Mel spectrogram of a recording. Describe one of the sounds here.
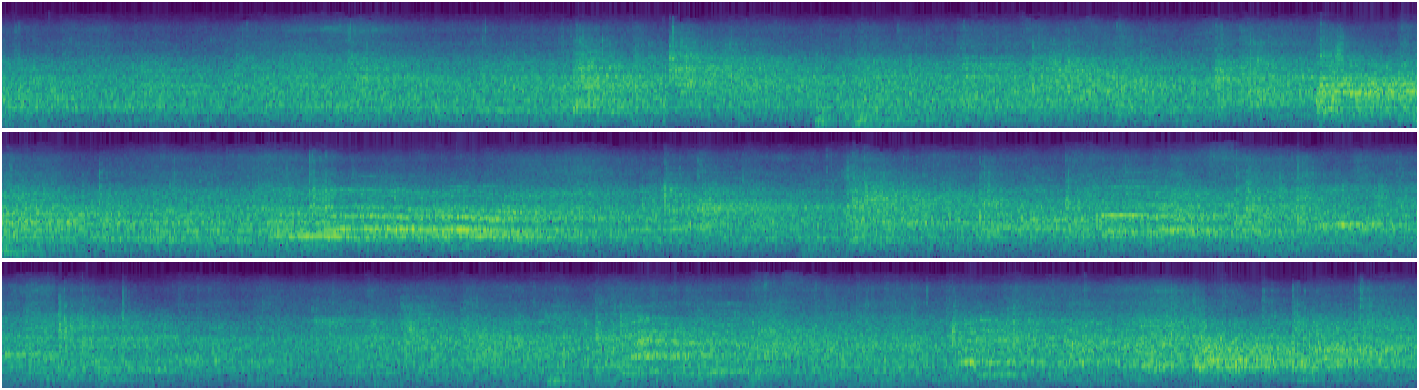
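Young players call out to each other from across an echoing rink.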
